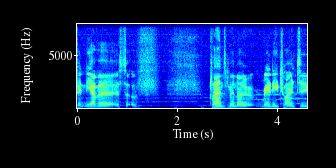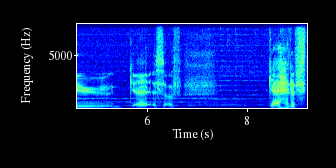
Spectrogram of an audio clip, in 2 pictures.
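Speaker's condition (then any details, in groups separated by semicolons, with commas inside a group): Cerebral palsy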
